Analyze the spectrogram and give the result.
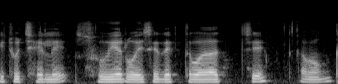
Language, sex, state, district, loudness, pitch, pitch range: Bengali, male, Jharkhand, Sahebganj, -17 LUFS, 115 Hz, 115-125 Hz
